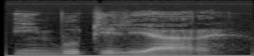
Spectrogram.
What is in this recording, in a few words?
"inbutiliare", dialetto veneto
